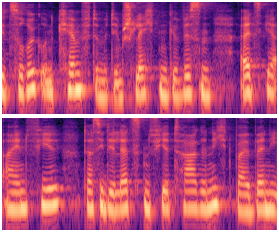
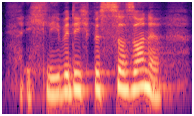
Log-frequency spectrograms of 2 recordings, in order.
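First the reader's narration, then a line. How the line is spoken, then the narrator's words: Calling out. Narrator (German): rief Benny daraufhin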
